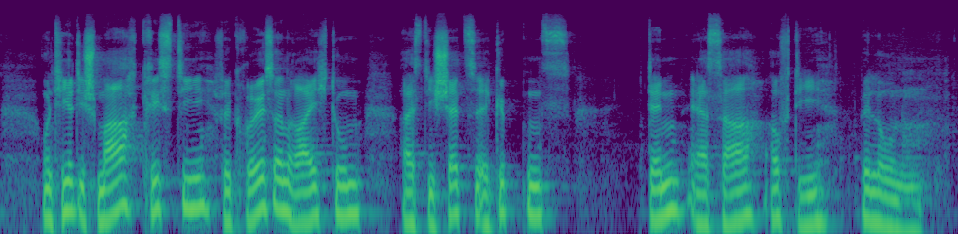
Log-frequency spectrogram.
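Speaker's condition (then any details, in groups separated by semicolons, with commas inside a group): No condition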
